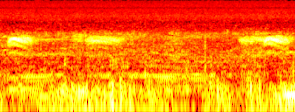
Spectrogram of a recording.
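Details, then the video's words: A bird in a neem or moringa tree as winter approaches gives three harsh, drawn-out cawing calls, spaced one to two seconds apart, over a steady low rumble of traffic or wind. "Birds | song"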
